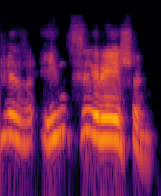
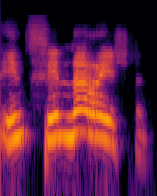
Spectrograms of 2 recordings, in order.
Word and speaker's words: incineration: you used a word and mispronounced ination it is incineration i n c i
